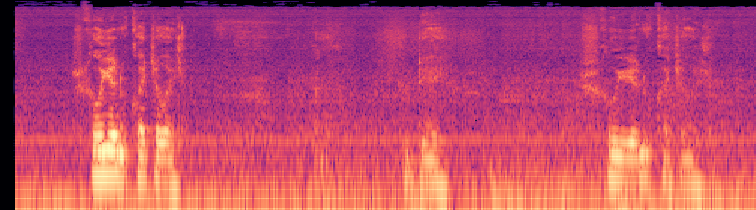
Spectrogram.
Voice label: yurok language phrase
